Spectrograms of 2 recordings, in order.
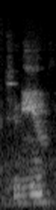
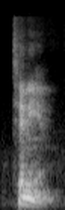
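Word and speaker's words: Tynion: I always heard it because his company is called Tiny Onion because it's supposed to rhyme with his name.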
